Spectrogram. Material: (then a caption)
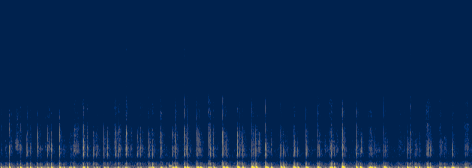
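Cork. A peanut-shaped solid cork massage ball is tapped and scratched with fingertips and short nails. A quick, uneven stream of soft, low, dull taps with faint bright scratchy edges follows, each dying away almost instantly. The tapping grows louder through the middle and eases off again toward the end.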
